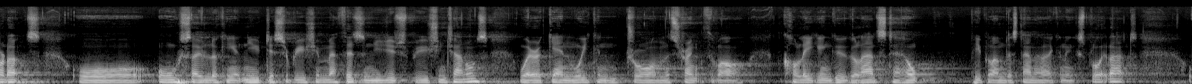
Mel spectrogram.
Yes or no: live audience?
yes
